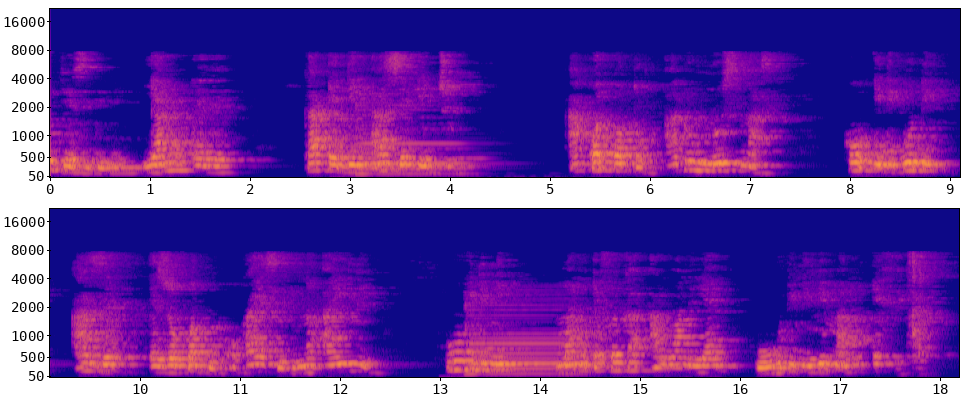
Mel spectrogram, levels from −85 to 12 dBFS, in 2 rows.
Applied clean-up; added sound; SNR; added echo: classical method WPE with log-MMSE.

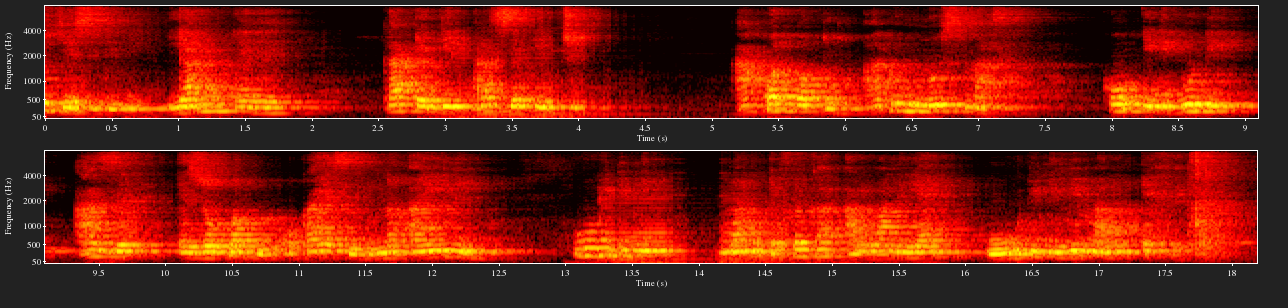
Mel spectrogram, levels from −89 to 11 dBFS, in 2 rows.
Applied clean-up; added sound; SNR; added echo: neural separator model SepFormer DNS4.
